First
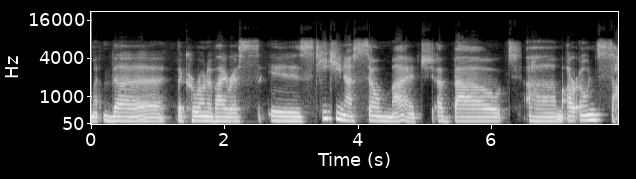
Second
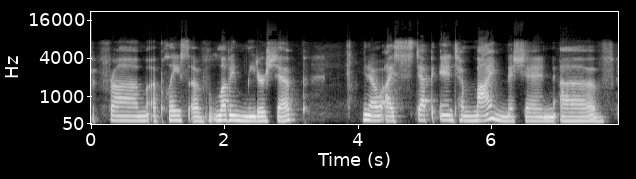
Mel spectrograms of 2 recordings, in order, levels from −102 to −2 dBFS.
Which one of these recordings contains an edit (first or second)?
first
